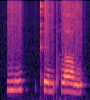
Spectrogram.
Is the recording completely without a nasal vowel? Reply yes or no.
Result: yes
